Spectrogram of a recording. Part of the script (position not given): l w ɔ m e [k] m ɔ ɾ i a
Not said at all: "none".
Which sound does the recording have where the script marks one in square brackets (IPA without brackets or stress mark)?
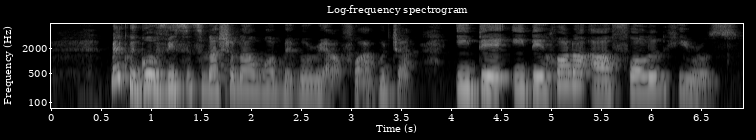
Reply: none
